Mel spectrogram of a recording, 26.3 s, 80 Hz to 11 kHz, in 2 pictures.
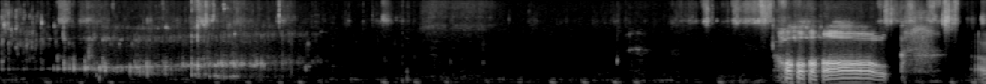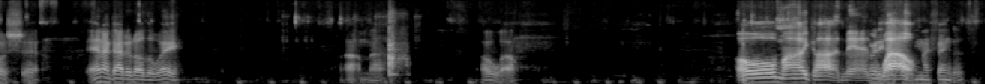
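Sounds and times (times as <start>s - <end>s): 
liquid pouring in a gurgling stream: 0.0s - 4.2s
slow drips of liquid: 0.0s - 4.4s
speech: 10.4s - 12.0s, 13.1s - 13.8s, 14.4s - 15.6s, 23.5s - 26.2s.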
